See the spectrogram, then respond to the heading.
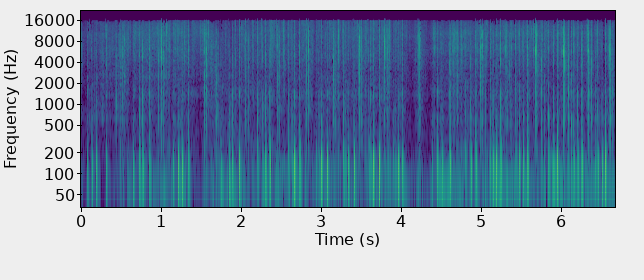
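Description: A solid, dark speckled foam block is scratched and tapped fast with fingertips and nails close to the mic. It makes a dense run of dull, low thumps under a dry, crackling, tearing scratch texture, with brief lulls near 1.5 and 4 seconds. Each hit stops dead with no ring.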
